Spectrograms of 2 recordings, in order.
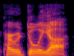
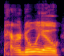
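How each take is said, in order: First: Said in the usual way. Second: "pareidolia" with a Philly "PAIR" start and an "-oh" ending; Philly accent. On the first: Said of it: "sorry, is". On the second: Real, not acted. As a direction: say "pareidolia" as "PAIR-uh-DOH-lee-oh", Philly style. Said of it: "my Philly accent's coming through".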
